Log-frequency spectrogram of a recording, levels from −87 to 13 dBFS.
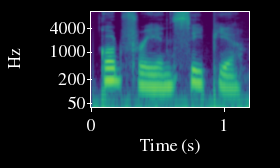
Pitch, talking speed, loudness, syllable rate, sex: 155 Hz, 150 wpm, -17 LUFS, 4.8 syllables/s, female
